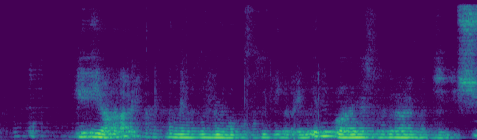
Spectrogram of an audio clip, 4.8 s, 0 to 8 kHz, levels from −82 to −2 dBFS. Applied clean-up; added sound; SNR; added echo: neural mask model DeepFilterNet 3.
